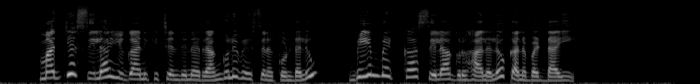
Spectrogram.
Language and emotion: Telugu, neutral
